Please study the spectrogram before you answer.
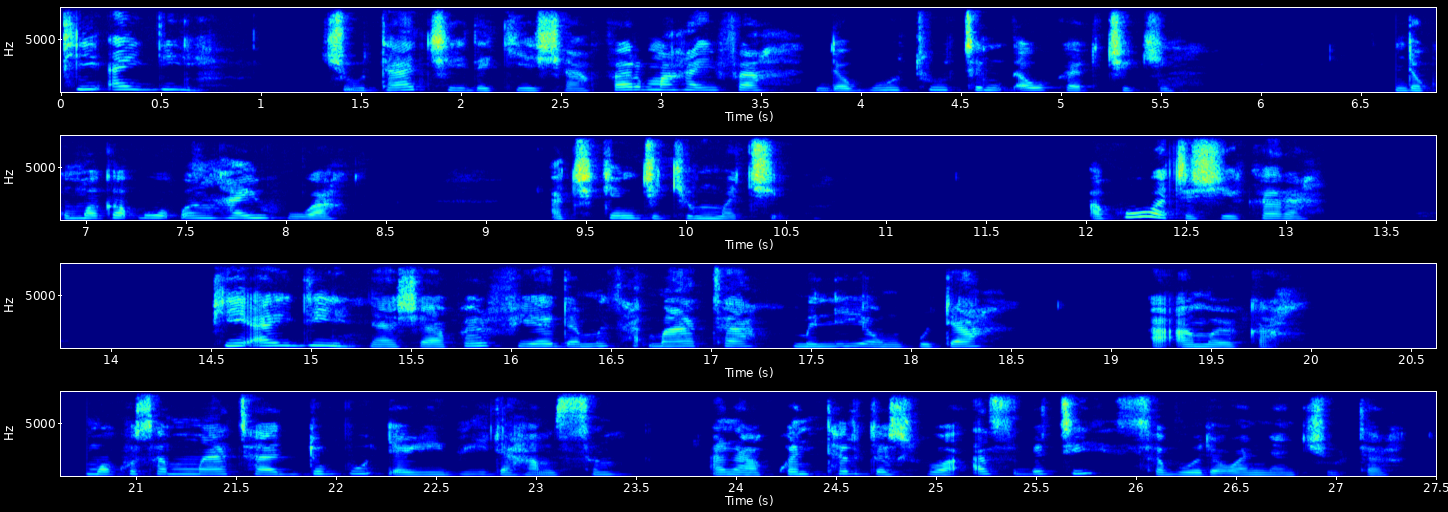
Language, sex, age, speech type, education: Hausa, female, 46-60, spontaneous, secondary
